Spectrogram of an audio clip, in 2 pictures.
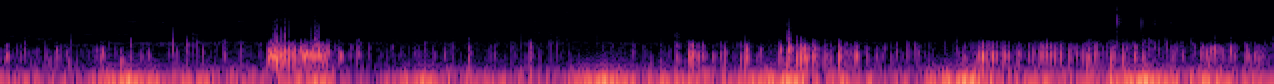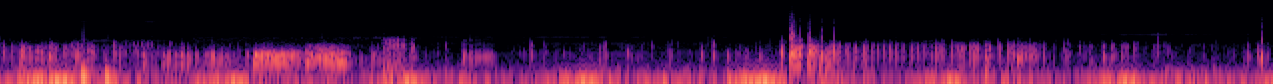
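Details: Bowel sounds recorded from a pregnant woman's abdomen: low, rumbling gurgles in irregular bursts, ordinary digestive noise.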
